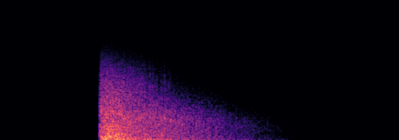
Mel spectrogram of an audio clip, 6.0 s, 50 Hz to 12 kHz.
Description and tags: Synthesized Thunder 04
Synthesized using a Korg microKorg
lightning, thunder, synthesis, weather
